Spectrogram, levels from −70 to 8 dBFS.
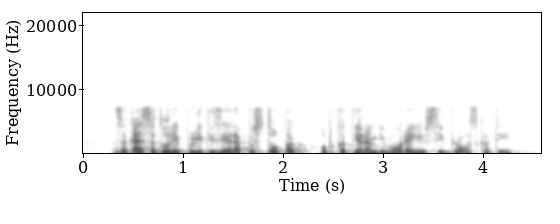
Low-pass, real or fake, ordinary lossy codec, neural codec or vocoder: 7.2 kHz; fake; none; codec, 16 kHz, 1 kbps, X-Codec, HuBERT features, trained on balanced general audio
